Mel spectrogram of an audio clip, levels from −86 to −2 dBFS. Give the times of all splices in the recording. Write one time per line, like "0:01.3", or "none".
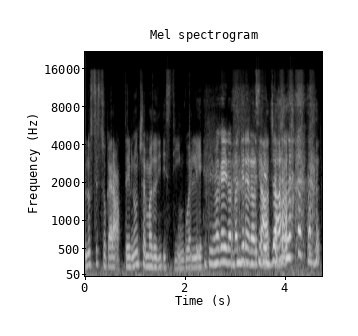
0:00.9
0:03.4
